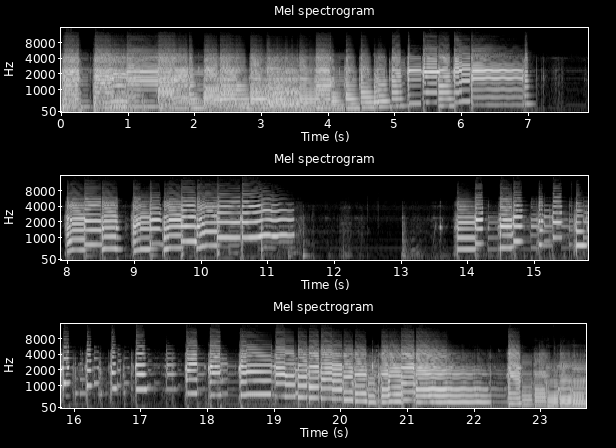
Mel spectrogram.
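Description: An overdriven electric guitar played through an Eddie Boost Drive pedal plays chords and fast melodic runs with a gritty, saturated boost-drive tone, pausing briefly twice between loud phrases, with no voices.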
